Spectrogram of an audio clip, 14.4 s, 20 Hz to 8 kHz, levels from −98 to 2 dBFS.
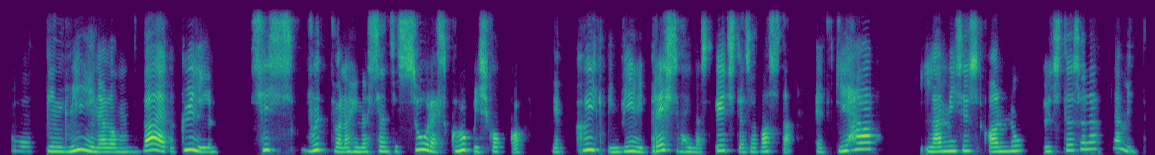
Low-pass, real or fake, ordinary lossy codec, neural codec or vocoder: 7.2 kHz; fake; none; codec, 44.1 kHz, 7.8 kbps, Pupu-Codec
